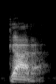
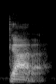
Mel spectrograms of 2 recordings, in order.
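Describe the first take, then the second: No difference in how they are said.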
